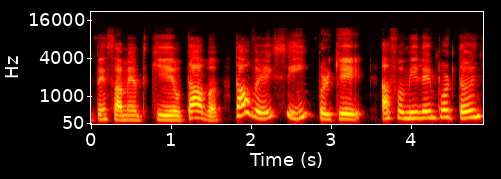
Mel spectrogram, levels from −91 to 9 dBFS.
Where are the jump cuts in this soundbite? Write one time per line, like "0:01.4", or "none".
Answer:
0:01.7
0:03.5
